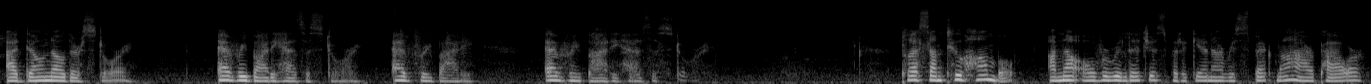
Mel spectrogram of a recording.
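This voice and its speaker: A woman's voice: on the low side, steady tone, moderate pace, vocal fry, pauses often, warm tone, slightly rough, muffled recording. An American woman hosting a casual live-stream chat from home, talking in an earnest, rambling way with frequent restarts. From United States. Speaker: channel host.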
